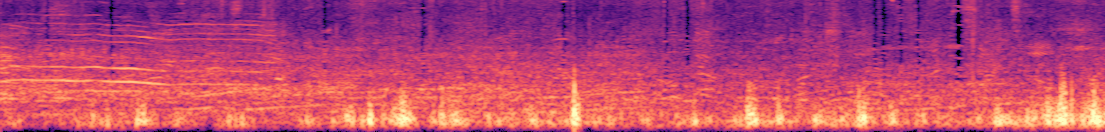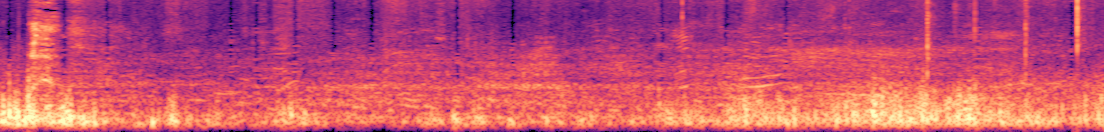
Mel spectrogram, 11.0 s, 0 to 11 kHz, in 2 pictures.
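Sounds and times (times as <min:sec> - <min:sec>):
helicopter flying past: 0:00.0 - 0:11.0.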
